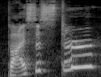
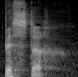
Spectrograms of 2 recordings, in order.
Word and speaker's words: Bicester: Bicester? That was wrong. – Bicester? That is what I've been saying for years. Okay. That is wrong. – It's wrong. – That is wrong. – How do you say it? – Bister. – Bister? That's Bister. – There's definitely looks like another syllable in there. – So B-I-C-E-S-T-E-R.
